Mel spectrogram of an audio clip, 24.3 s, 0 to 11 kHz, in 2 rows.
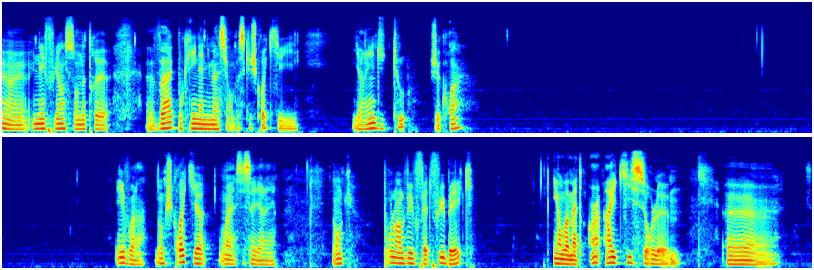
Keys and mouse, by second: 16.6-18.5 drag, 20.2-22.5 drag.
